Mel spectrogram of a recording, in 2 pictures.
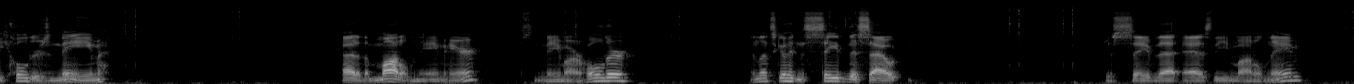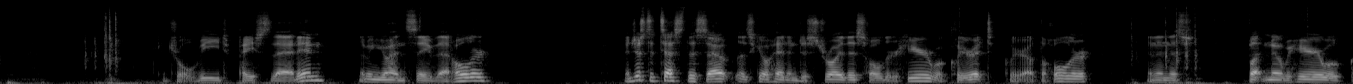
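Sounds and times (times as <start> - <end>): computer mouse clicks: 1.2 - 1.5, 2.3 - 2.5, 6.7 - 6.9, 10.0 - 10.8, 13.4 - 13.7
keyboard keystrokes: 14.4 - 14.8.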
